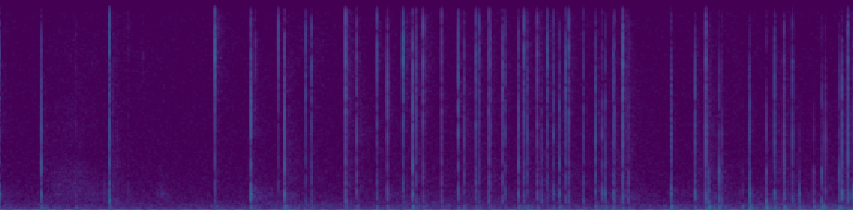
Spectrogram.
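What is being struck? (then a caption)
Smartphone glass screen. Long nails tap quickly with both hands on the dark glass screen of a face-up smartphone. The result is a quiet, uneven stream of sharp, bright clicks that stop instantly, over a low, steady background rumble.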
